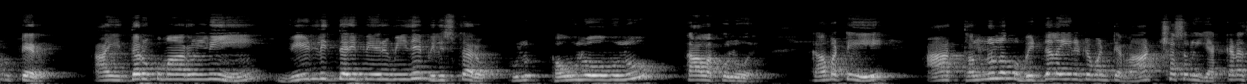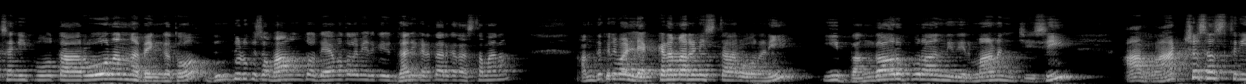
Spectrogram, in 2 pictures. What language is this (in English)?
Telugu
